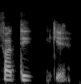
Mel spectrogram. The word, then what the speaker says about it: fatiguée: Ah, se pronuncia la E aquí. Oui, parce que c'est, Fatigue. oui, il est accentué, está acentuada. Ah, ya, ya. Je me sens fatiguée.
